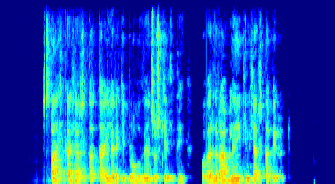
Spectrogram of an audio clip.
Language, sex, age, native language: Icelandic, male, 40-49, Icelandic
